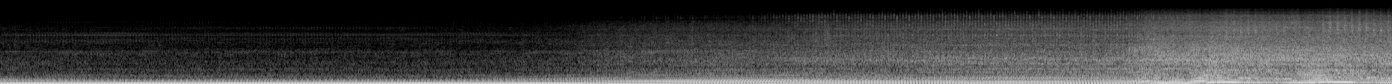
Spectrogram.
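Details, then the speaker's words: Nissan S15 SR20 with Garrett T28 turbo after turbo/exhaust manifold gasket replacement and plate locks following boost leak: smooth quiet idle then clean revs, no ticking or puffing at manifold; exhaust leak fixed, normal. "Finally, no more exhaust leak. So, I'm normal again, chill, quiet."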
